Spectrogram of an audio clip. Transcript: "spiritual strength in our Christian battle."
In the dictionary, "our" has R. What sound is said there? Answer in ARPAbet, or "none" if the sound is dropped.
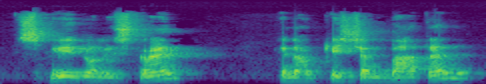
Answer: L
